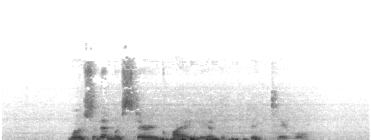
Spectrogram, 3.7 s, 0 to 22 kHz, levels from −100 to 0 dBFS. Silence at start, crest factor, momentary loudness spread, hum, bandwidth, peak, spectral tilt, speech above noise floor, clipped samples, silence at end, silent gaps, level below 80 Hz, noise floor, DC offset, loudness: 0.7 s; 22 dB; 17 LU; none; 13 kHz; -10 dBFS; -6 dB/octave; 44 dB; under 0.1%; 0.65 s; none; -58 dBFS; -74 dBFS; under 0.1%; -30 LUFS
